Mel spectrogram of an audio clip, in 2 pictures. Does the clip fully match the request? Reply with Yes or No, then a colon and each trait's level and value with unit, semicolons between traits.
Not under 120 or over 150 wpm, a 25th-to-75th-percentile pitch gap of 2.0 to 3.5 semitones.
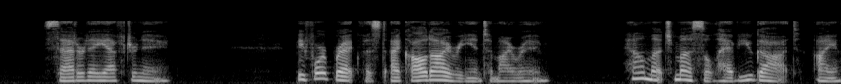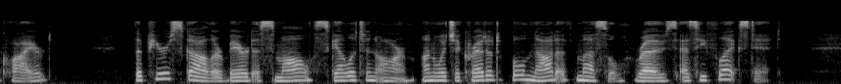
Yes: slow, 135 wpm; average, 3.2 semitones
